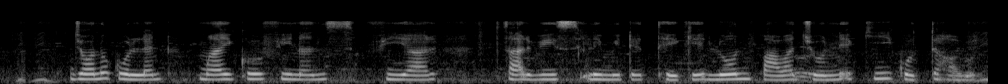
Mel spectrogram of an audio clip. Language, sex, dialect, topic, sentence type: Bengali, female, Standard Colloquial, banking, question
